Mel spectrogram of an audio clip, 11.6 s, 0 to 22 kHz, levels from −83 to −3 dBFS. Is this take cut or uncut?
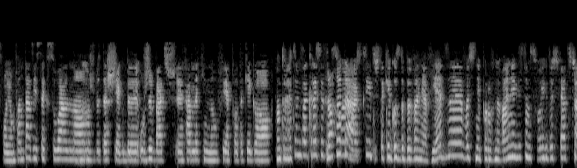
cut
